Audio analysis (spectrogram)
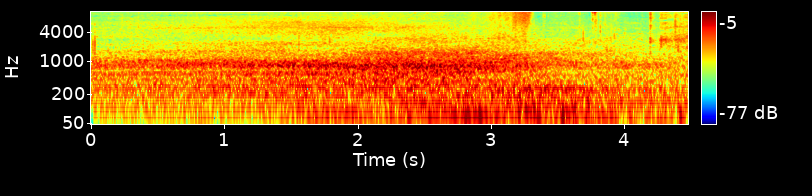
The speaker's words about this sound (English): I'll just wait for this car to go by.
